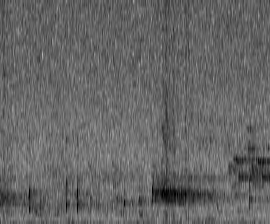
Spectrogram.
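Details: A large flock of wild turkey hens, heard one morning at the end of deer season before flying down, talks aggressively with scattered short yelps and clucks, then a longer raspy call, over a steady low rumble of wind or ground noise.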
